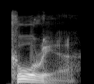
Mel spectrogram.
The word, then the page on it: chorea: British English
